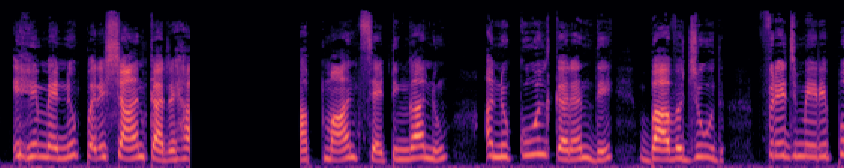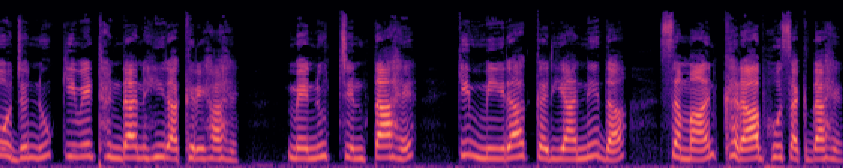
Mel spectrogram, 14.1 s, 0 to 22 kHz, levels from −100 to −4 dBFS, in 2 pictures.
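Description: An audio dropout to silence runs from 1.58 to 2.50 s, right after "ਮੈਨੂੰ ਪਰੇਸ਼ਾਨ ਕਰ ਰਿਹਾ": the speech cuts off into silence with no room tone, likely from the input being lost while recording continued, and returns mid-flow at "ਸੈਟਿੰਗਾਂ ਨੂੰ ਅਨੁਕੂਲ ਕਰਨ", with 0.92 s of speech missing.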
